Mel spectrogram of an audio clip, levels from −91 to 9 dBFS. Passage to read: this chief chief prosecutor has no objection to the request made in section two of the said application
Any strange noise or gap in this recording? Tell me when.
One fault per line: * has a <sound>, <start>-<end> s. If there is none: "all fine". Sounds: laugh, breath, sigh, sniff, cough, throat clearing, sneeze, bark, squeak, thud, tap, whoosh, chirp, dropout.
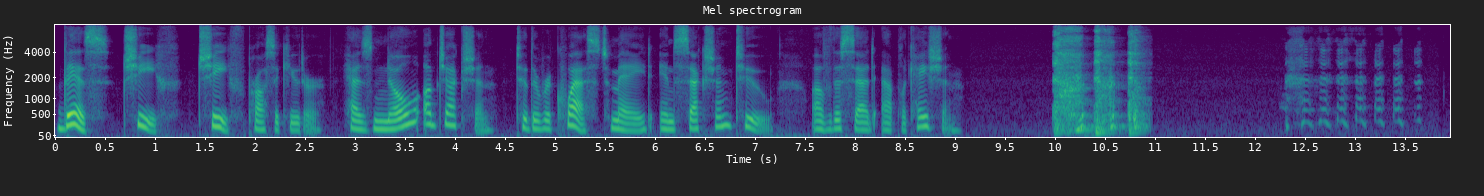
* has a cough, 10.0-11.0 s
* has a laugh, 12.2-13.8 s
